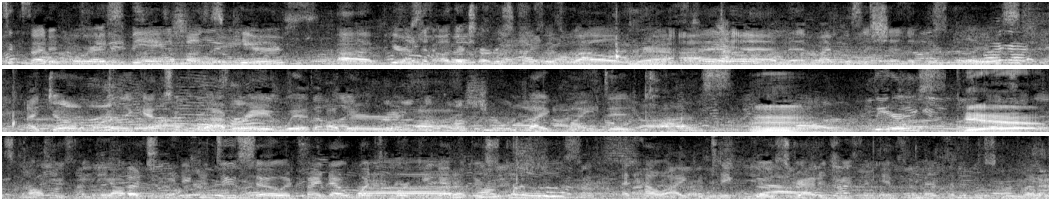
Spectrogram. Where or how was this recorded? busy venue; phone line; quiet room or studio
busy venue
